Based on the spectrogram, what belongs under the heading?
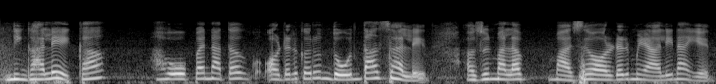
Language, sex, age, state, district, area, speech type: Marathi, female, 18-30, Maharashtra, Sindhudurg, rural, spontaneous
